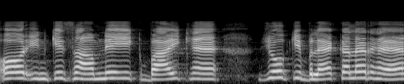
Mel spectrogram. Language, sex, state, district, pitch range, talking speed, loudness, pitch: Hindi, female, Punjab, Pathankot, 245-285 Hz, 175 wpm, -12 LUFS, 260 Hz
